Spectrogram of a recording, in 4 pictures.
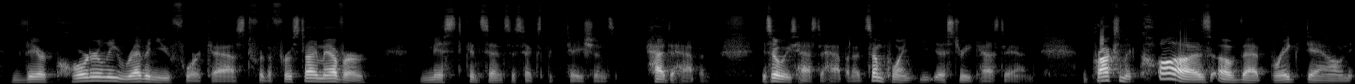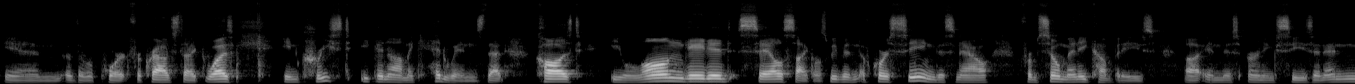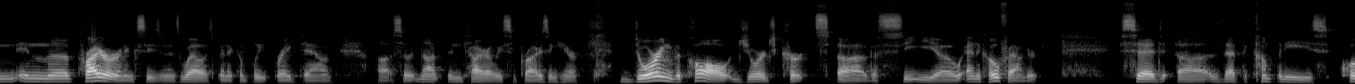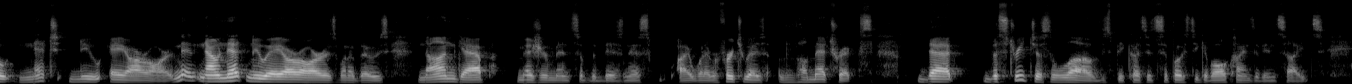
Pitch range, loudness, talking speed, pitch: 100-130 Hz, -26 LUFS, 155 wpm, 110 Hz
